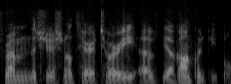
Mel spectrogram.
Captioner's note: speaking French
